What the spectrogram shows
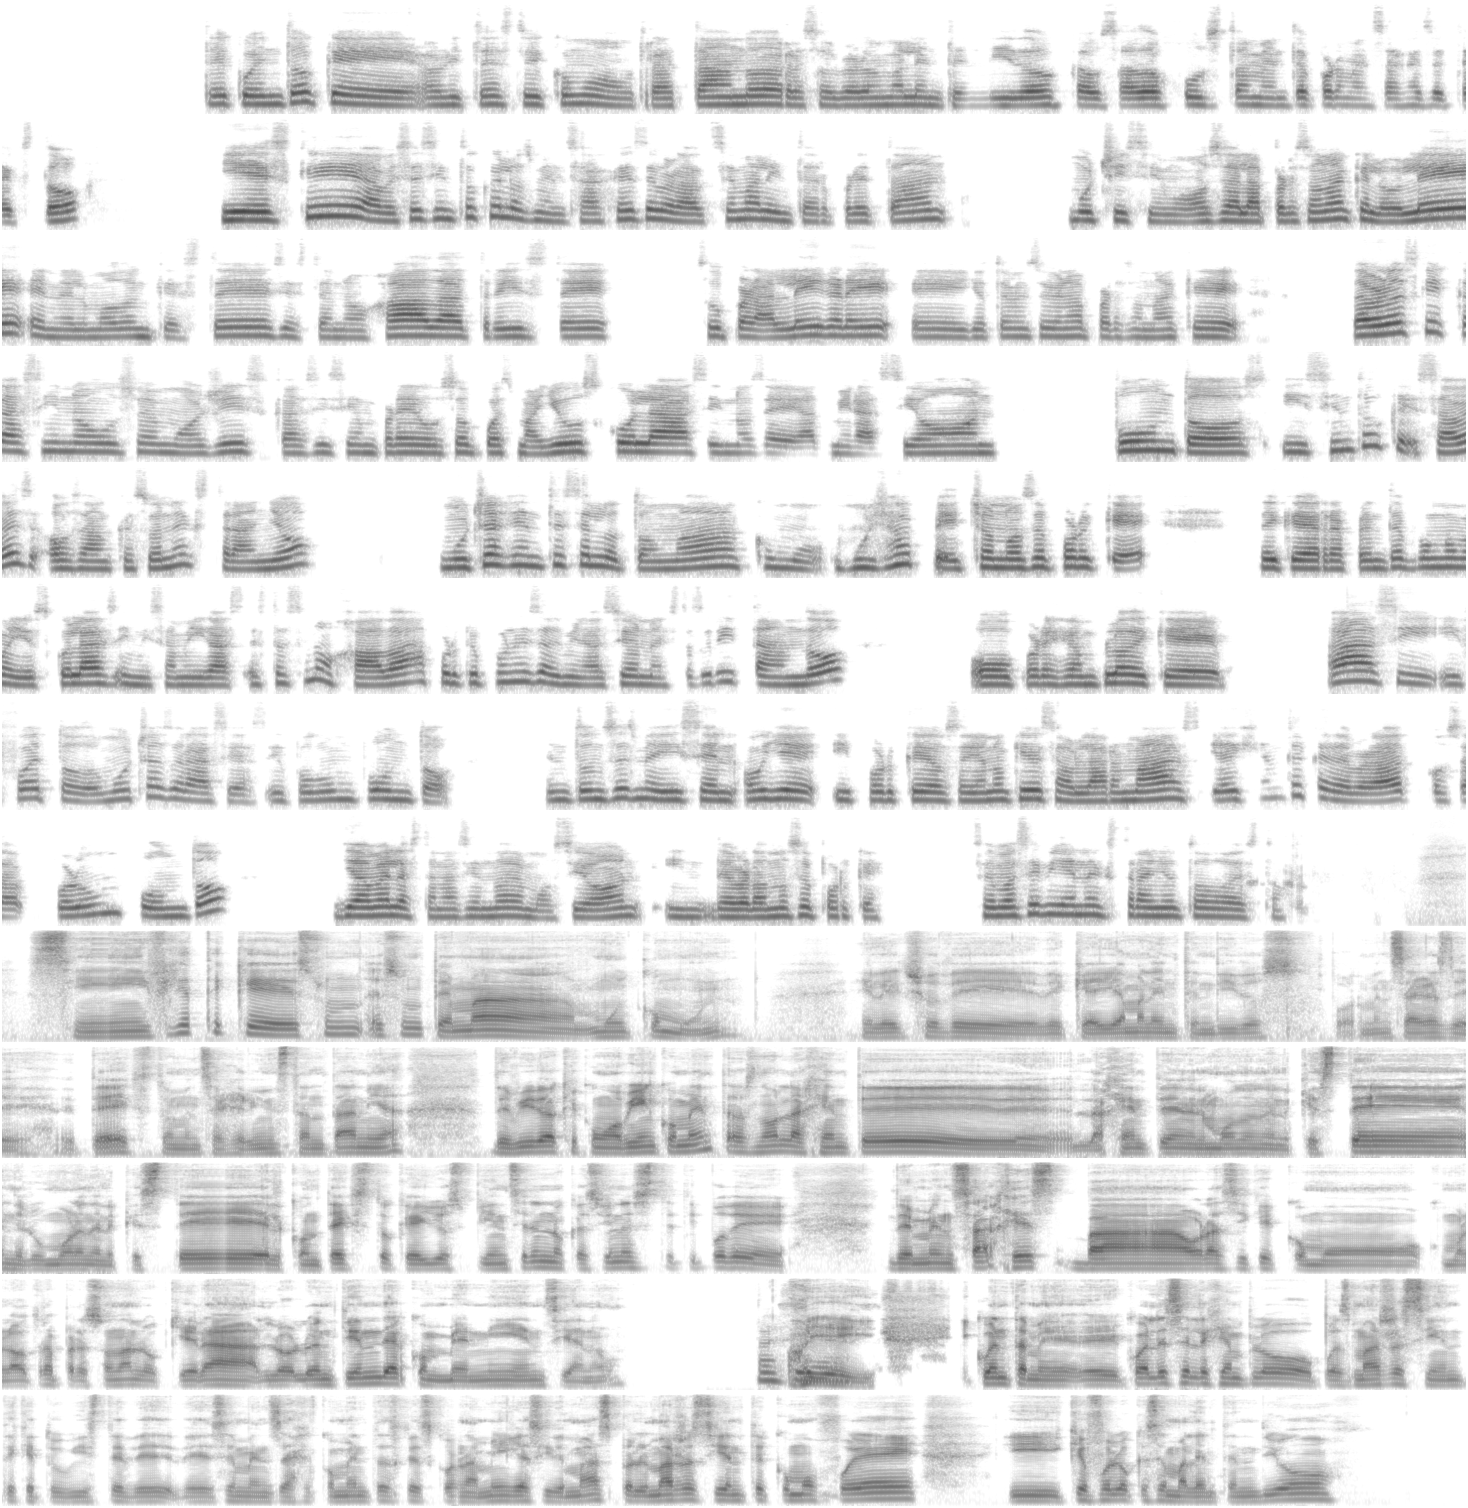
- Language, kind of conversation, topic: Spanish, advice, ¿Cómo puedo resolver un malentendido causado por mensajes de texto?
- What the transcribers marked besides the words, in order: laughing while speaking: "muy a pecho"; other background noise; laughing while speaking: "Oye"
